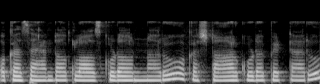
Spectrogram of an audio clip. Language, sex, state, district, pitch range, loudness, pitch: Telugu, female, Andhra Pradesh, Krishna, 190-195 Hz, -15 LUFS, 195 Hz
